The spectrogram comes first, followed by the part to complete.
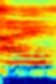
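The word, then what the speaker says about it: Ai: uh that is called I project because of the uh female chimpan named I spelled a i pronunciation is I and the meaning is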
